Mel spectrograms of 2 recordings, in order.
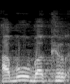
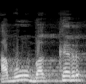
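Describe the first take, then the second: First: The k and final r form a cluster. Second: A vowel is inserted between k and final r. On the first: This is the correct original form. The speaker calls it right. "சரியான உச்சரிப்பு Abu பக்ர், அப்படிதான் சொல்லணும்" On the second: This is the habitual popular form. The speaker calls it wrong. "Abu பக்கர் அப்படி இல்ல"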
